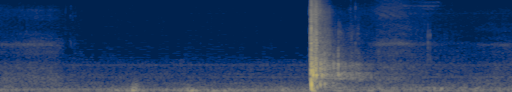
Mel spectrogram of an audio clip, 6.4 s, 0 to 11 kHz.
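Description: A single shot from a .45 Colt single-action revolver, about four seconds in, with an echo trailing off over about a second.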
